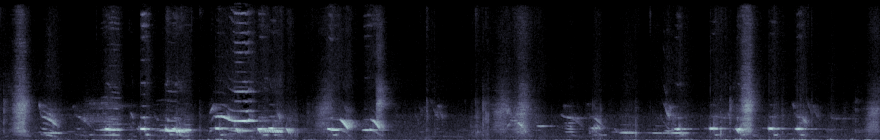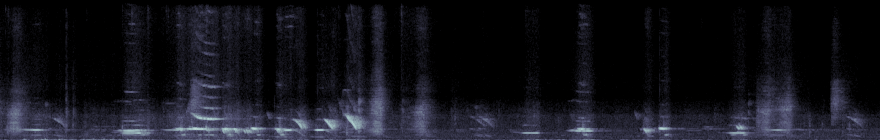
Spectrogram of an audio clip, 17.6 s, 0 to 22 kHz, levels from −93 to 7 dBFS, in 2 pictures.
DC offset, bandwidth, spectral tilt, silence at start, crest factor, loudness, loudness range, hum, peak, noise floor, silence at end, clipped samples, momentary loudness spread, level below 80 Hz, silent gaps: under 0.1%; over 20 kHz; 1 dB/octave; 0.15 s; 22 dB; -25 LUFS; 9 LU; none; -8 dBFS; -59 dBFS; 0.45 s; under 0.1%; 22 LU; -52 dBFS; none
